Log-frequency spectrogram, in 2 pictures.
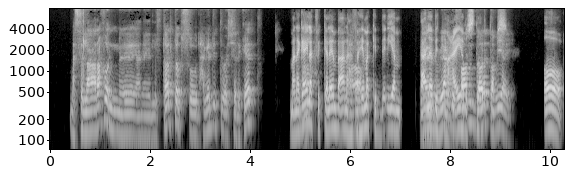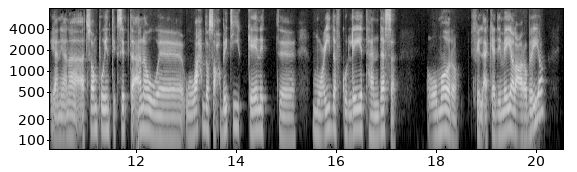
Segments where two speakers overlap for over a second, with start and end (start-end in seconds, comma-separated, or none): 7.4-9.1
